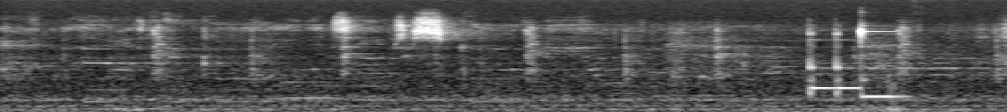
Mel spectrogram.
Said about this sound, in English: Is your phone ringing, dude? I don't think so. Nah, I got it on mute.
